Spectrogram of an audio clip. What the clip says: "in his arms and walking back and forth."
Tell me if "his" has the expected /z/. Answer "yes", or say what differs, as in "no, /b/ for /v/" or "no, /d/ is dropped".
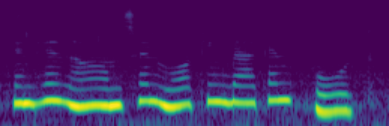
yes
